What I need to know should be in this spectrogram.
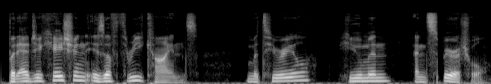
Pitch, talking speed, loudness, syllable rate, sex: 135 Hz, 120 wpm, -18 LUFS, 4.6 syllables/s, male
